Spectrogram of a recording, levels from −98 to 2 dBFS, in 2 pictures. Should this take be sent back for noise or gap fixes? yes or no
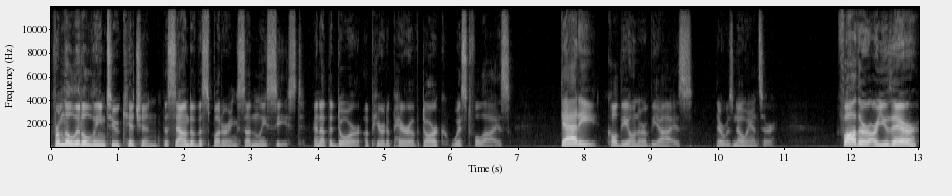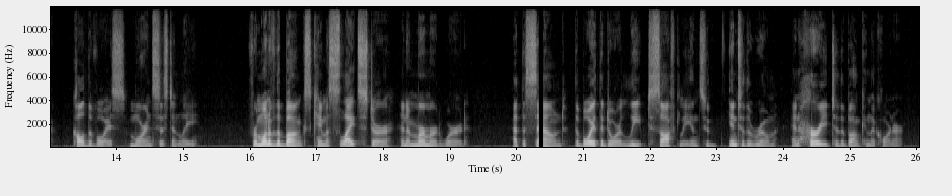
yes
